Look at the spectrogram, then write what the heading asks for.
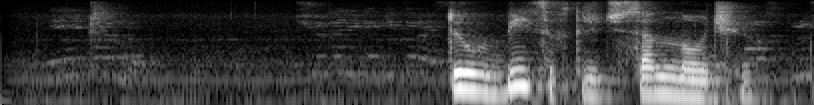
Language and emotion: Russian, angry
